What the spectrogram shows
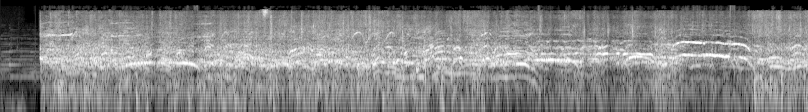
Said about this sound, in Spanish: el jueves pasado cientos de personas rompieron el cerco policíaco y militar establecido en la frontera con Guatemala y en estampida literalmente lograron entrar corriendo a ese país en la zona de Corinto.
